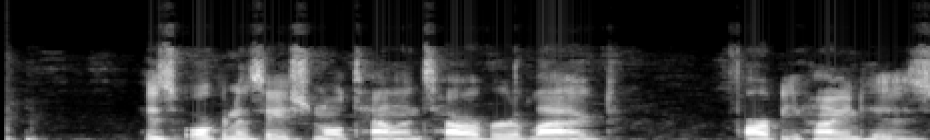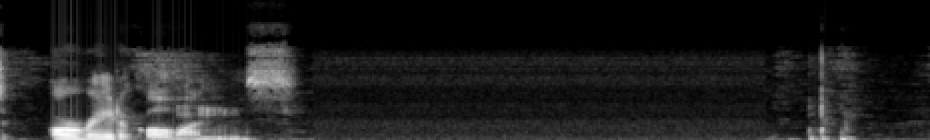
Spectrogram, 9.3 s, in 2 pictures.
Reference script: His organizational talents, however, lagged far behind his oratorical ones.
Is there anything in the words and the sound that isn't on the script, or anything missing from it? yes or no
no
